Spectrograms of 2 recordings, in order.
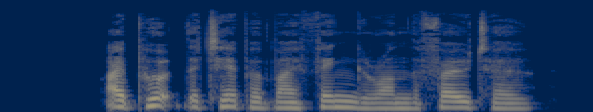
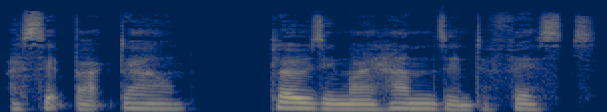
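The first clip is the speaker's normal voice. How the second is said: plain reading voice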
